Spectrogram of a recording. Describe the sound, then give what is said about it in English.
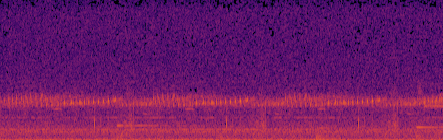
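A steady chorus of chorus frogs trilling continuously in an evening meadow, a thin high-pitched pulsing wash with a few faint brief calls scattered over it, no voices. “And draped behind this soundscape, the songs of chorus frogs.”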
